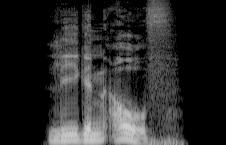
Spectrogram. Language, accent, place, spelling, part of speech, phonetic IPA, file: German, Germany, Berlin, legen auf, verb, [ˌleːɡn̩ ˈaʊ̯f], De-legen auf.ogg
- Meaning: inflection of auflegen: 1. first/third-person plural present 2. first/third-person plural subjunctive I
